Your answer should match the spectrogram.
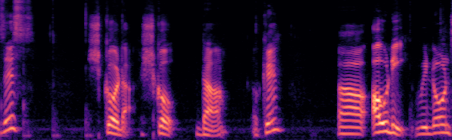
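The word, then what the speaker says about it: Škoda: it owns Brands like skod how do we pronounce this skod skoda okay uh Audi we don't say Audi it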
